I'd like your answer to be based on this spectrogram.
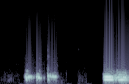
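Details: Pectoriloquy: the spoken word "treinta y tres" (thirty-three) comes through the chest wall to the stethoscope muffled but distinct.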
